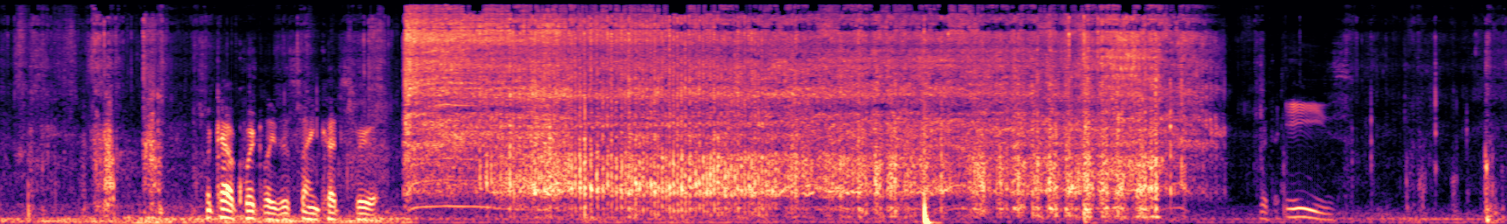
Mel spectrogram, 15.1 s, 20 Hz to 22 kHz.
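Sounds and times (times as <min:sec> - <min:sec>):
mini chainsaw cutting wood: 0:04.0 - 0:12.3
sharp knock: 0:09.2 - 0:09.5.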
